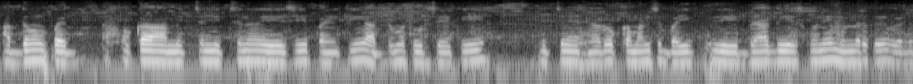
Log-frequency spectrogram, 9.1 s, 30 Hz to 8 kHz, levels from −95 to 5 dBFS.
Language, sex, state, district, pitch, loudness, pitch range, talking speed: Telugu, male, Andhra Pradesh, Sri Satya Sai, 135 Hz, -20 LUFS, 130-140 Hz, 120 wpm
